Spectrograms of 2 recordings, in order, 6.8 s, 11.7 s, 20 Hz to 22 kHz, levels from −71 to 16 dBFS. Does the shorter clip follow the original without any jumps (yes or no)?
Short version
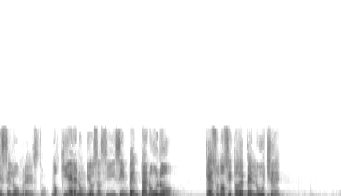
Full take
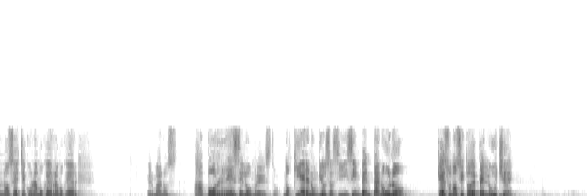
yes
